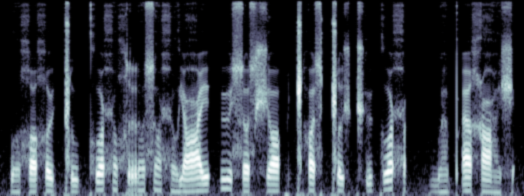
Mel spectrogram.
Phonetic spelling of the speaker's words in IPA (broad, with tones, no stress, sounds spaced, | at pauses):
o̤˨ χ ɔ˧ χ ʉ˨ ǁ u˨ kʰ o˦ ħ ṳ˧ χ r ɔ̤˦ s ɔ̤˧ ħ o̤˧ j ʕ e˦ | ʉ˦˨ s ɔ˨ s ʃ ɒ˧ | ǁʰ ɒ˨ s ǁ o˨ ʃ t͡ʃʼ ʉ˨ k o˦ ħ | b a̤˨ pʼ a˧ χ ʕ a̤˨ ʃ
